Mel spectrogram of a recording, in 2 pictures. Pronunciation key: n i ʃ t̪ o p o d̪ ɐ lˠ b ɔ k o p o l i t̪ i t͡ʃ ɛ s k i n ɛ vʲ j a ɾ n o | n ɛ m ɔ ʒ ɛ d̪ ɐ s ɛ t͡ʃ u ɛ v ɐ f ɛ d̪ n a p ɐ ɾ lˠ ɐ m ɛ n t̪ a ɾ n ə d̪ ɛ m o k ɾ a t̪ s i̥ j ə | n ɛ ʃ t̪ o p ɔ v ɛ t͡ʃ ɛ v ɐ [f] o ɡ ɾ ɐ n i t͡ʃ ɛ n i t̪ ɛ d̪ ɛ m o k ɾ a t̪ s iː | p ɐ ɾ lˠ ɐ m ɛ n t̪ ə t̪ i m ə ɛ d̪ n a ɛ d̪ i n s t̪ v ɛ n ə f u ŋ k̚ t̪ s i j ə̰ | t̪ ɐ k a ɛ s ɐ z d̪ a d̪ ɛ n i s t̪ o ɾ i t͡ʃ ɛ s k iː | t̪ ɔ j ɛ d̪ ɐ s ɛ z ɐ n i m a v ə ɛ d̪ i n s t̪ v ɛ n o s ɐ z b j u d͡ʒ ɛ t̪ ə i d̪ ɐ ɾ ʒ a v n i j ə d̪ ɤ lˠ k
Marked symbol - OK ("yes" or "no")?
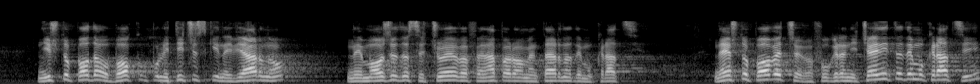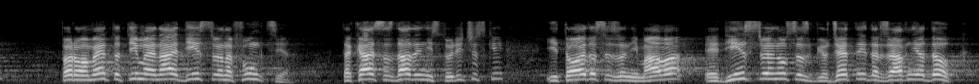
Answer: yes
